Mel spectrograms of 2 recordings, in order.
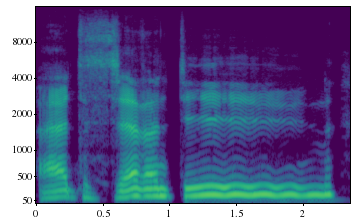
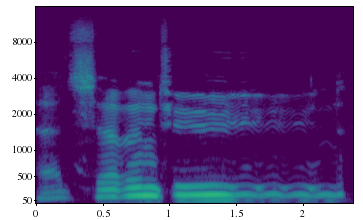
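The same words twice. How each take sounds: First: Put-on loud, slow, high sung echo with a thick Middle European accent; sung, belt it out in a Middle European accent; sung, heavy Middle European intoning. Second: Soft, slow, high sung line in a British voice; sung, sigh it out in drawn-out song; sung, sighing British baritone. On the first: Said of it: "intoned the other singer in a rather heavy Middle European accent". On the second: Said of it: "sighed a very British baritone". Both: A narrator's reading.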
